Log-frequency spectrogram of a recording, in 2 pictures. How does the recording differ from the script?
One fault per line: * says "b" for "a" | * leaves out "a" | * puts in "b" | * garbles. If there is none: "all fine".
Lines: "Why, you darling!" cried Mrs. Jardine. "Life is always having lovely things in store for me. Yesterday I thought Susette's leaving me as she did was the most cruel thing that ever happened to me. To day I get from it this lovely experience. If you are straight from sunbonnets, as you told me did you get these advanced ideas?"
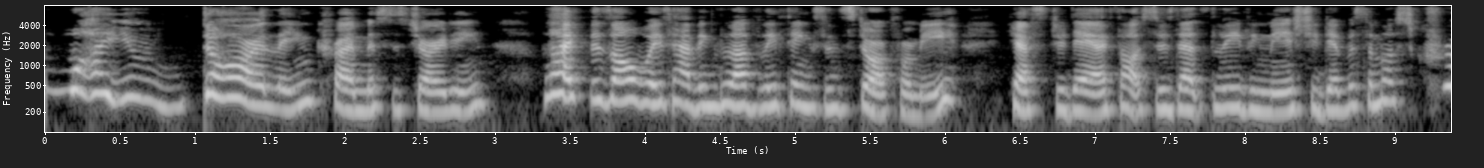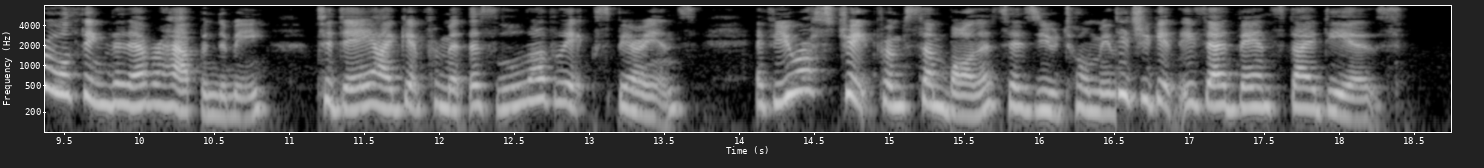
all fine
